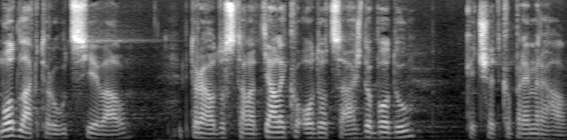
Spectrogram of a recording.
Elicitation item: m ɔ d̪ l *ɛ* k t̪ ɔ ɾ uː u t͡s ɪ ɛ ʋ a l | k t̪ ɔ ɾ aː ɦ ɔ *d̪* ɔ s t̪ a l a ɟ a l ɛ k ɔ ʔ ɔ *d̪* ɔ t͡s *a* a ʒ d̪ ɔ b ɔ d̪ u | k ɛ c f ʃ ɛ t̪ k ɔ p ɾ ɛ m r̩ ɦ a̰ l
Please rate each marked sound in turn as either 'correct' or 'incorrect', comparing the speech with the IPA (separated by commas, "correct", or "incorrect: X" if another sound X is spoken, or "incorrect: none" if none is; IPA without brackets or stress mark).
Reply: incorrect: a, correct, correct, correct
